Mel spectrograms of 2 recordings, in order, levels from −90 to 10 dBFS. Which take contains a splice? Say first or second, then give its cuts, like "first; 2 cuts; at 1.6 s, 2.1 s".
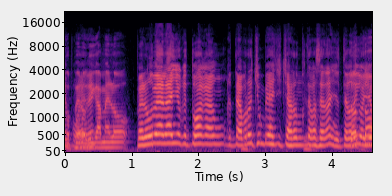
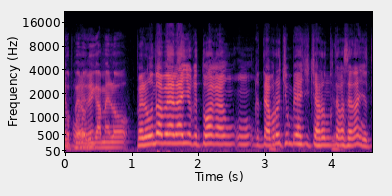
first; 2 cuts; at 1.3 s, 2.4 s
